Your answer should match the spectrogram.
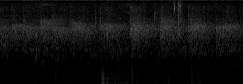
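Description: Faint, sparse hand clapping from a few people.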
